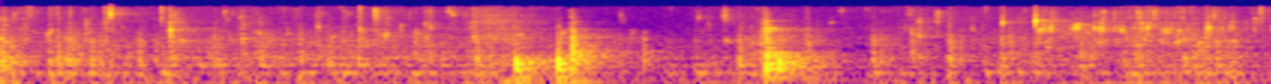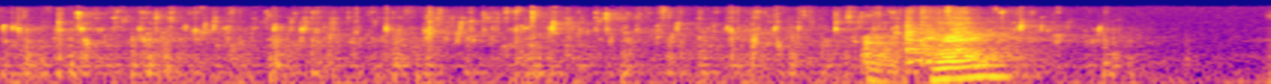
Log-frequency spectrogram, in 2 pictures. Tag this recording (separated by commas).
Speech, inside a small room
